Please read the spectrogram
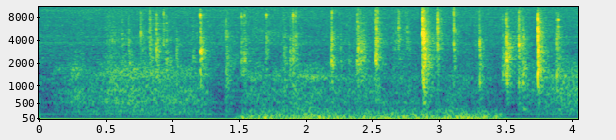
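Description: Faint computer keyboard typing: irregular single key clicks, more frequent in the second half.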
